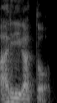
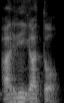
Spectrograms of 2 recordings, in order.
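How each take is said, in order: First: The r is rolled, as in Japanese. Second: The r is rolled, as in Japanese.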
